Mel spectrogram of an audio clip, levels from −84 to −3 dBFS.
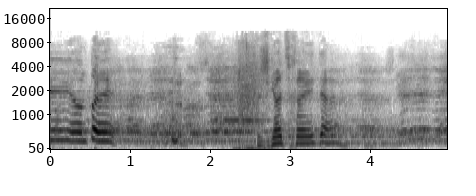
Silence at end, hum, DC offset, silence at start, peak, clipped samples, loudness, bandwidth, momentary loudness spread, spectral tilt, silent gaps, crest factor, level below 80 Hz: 0 s; none; under 0.1%; 0 s; -2 dBFS; under 0.1%; -18 LUFS; 11.5 kHz; 17 LU; -5 dB/octave; none; 16 dB; -44 dBFS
